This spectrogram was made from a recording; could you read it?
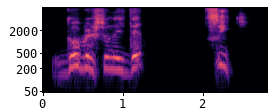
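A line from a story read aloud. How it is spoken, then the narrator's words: Warning exclamation. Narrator (Ukrainian): застережливо вигукнув Лоурі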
